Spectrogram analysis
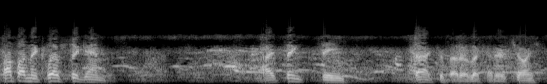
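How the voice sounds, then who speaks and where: An actor playing an uneasy guard at a remote camp in an old radio drama. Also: male voice, on the low side, sing-song, normal speed, over a noisy crowd. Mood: grim, weary. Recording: very noisy, dull old radio recording.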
